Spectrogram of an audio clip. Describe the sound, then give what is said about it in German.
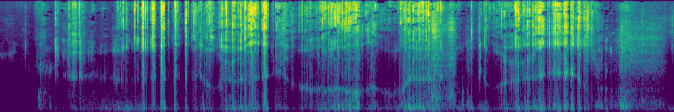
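Loud crunching of potato chips held close to the microphone as an ASMR demonstration, with repeated crisp bites and chewing in irregular bursts for several seconds, no talking. “Das hast du ja, jetzt nur als Ausrede genommen, um Chips zu essen.”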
